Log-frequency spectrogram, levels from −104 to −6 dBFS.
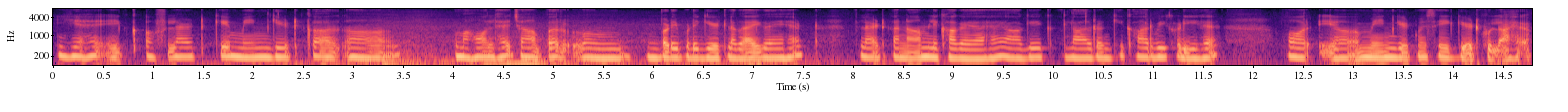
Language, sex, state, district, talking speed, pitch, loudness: Hindi, female, Uttar Pradesh, Varanasi, 180 wpm, 185 Hz, -27 LUFS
